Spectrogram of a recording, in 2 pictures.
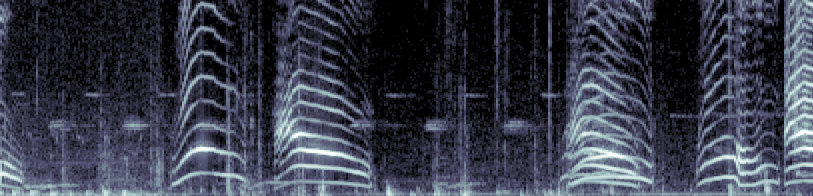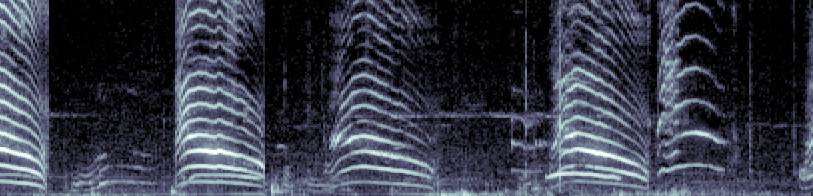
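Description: Several kittens meow in high, thin bursts, overlapping calls coming in quick clusters over ten seconds, fairly loud, with soft rustling and faint low noise underneath.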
